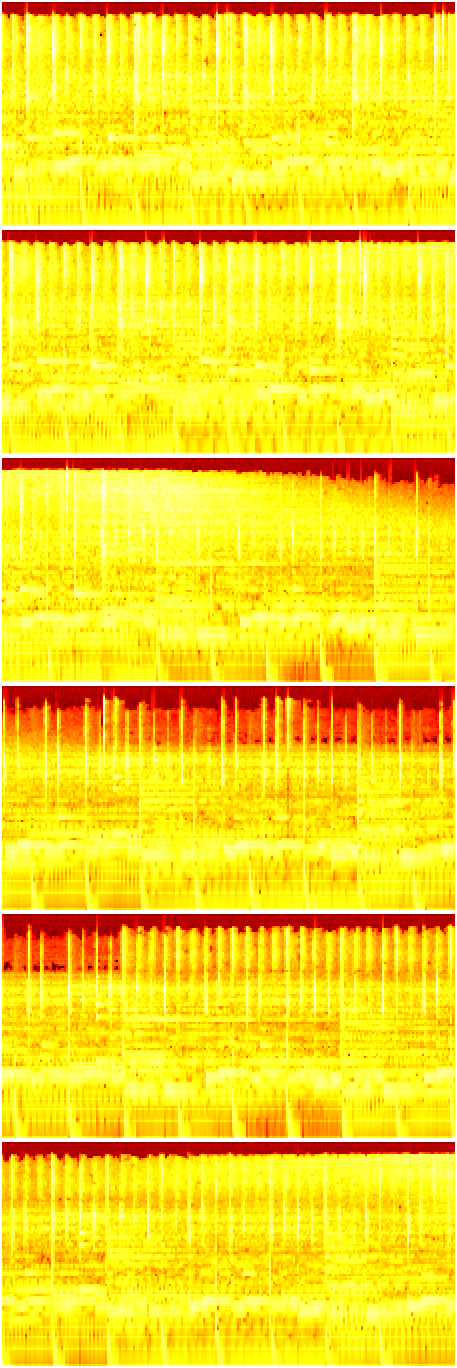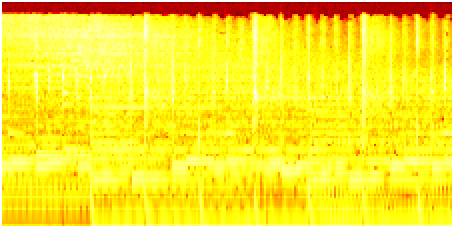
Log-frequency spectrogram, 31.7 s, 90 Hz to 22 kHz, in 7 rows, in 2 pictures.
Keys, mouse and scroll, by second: 1.5 click, 2.3 click, 4.6 click, 6.3-7.4 drag, 8.2-9.4 drag, 9.8-11.0 drag, 14.7-15.9 drag, 16.4-17.6 drag.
